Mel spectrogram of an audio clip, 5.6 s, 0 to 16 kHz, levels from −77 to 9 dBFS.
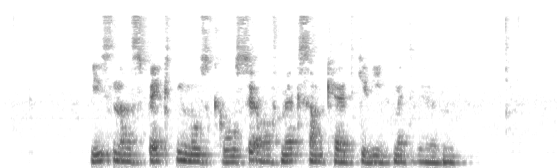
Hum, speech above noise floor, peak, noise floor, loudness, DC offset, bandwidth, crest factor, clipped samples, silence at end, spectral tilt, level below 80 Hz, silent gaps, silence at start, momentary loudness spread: none; 45 dB; -8 dBFS; -68 dBFS; -24 LUFS; under 0.1%; 11.5 kHz; 16 dB; under 0.1%; 0.95 s; -6.5 dB/octave; -62 dBFS; none; 0.9 s; 6 LU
